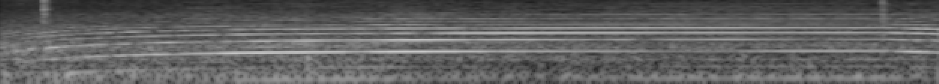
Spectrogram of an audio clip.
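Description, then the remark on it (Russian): A river passenger boat casting off sounds one long, loud horn blast. The tone swells briefly upward, then holds steady and rich for several seconds over a low engine rumble. “Даем гудок.”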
